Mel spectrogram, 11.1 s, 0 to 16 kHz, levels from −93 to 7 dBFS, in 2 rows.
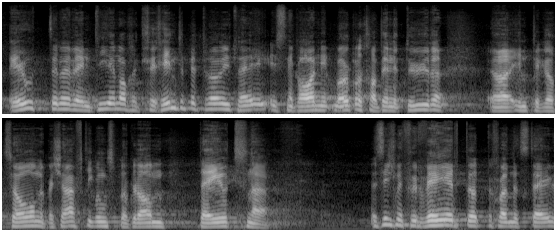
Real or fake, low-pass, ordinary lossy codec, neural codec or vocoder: fake; 14.4 kHz; none; codec, 32 kHz, 1.9 kbps, SNAC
